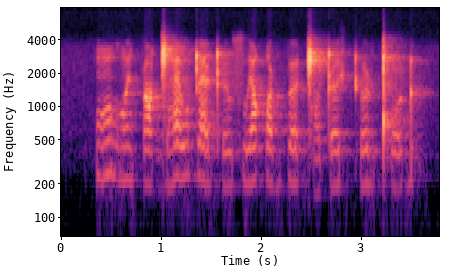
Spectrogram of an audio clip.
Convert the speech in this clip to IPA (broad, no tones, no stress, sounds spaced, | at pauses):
k õ ʁʷ ẽ k ɑ ɡ͡ǁ æ w ʈ æ ʈʰ ø sʷ e qʷ ɛ ɖ p œ ɡ͡ǁ ɑ ʈ œ ʃ ʈʰ ɵ ɳ ǃʰ o ɖ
